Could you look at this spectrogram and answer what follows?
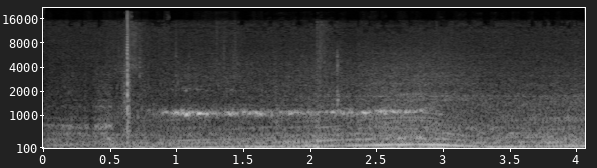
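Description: An Opel Astra 1.6 Turbo 200 HP OPC Line car engine revs up and accelerates hard, a rising low roar building steadily over several seconds, close and loud.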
